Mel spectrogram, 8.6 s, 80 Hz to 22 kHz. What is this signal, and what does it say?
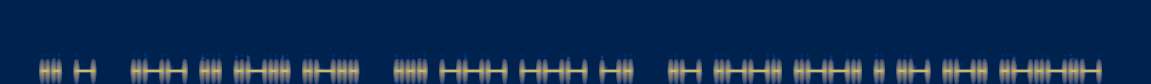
Morse code, heard as a keyed tone, about 28 wpm, 700 Hz. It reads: IT WILL SOON APPEAR.
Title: Sentences from Top 1000 Words - Review Part 2 - 28wpm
